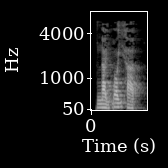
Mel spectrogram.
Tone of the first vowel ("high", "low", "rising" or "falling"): low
